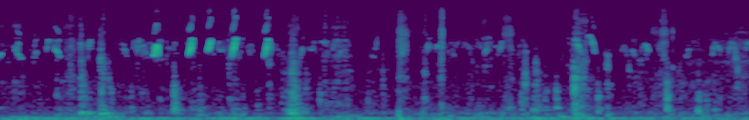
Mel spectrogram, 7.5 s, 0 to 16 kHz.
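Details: Several Brahma chicks from the 2018 season peeping: quick, thin, high cheeps that come in bursts, the loudest run near the second second, with knocks and shuffling in between.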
